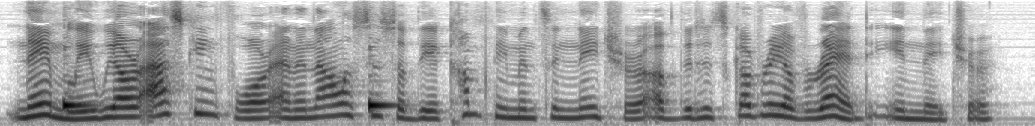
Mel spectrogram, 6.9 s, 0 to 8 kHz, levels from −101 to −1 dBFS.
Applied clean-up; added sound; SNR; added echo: none; Cowbell; -3 dB; none.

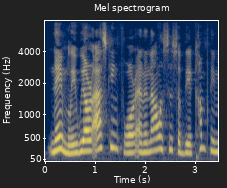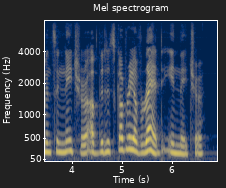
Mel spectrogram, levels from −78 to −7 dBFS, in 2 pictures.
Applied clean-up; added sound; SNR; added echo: none; none; none; none.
